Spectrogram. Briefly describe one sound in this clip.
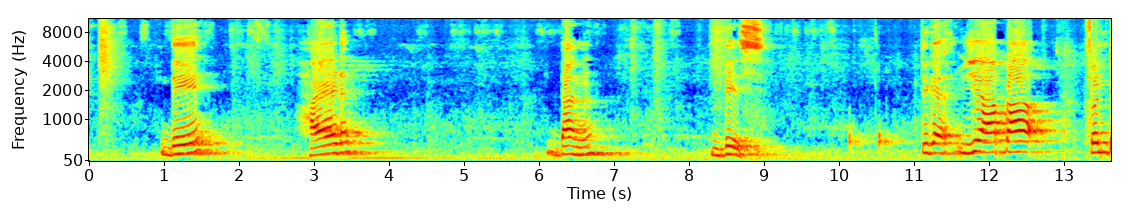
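A man speaks slowly and clearly close by, pausing between words.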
